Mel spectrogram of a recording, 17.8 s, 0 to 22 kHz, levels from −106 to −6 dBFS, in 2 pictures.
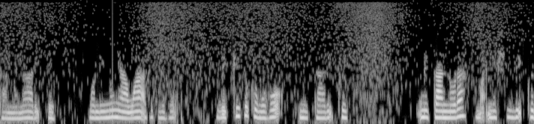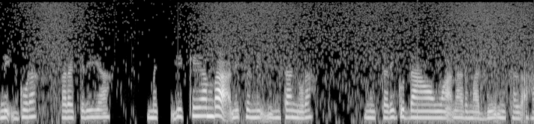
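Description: Throughout, the speech sits over a near-silent background with twinkling specks: overdone noise removal, where bands near the estimated noise floor were cut along with quiet speech detail. From 1.87 s to 15.85 s, small ticks recur every 2.0 s, roughly seven of them: periodic USB or driver dropouts, each skipping about a millisecond of audio.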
